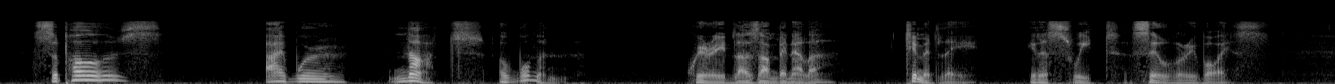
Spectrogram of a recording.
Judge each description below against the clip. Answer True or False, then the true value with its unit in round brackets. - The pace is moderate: False (65 wpm)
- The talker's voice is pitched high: False (95 Hz)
